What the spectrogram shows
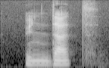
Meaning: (noun) date (point in time); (verb) inflection of dater: 1. first/third-person singular present indicative/subjunctive 2. second-person singular imperative
- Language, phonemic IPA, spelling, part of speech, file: French, /dat/, date, noun / verb, Fr-date.ogg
